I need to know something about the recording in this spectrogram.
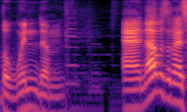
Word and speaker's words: Wyndham: Windhelm? No, Wyndham. I don't know how it's spelled, but it's not the Windhelm.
